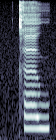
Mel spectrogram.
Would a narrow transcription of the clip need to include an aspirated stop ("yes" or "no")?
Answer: yes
